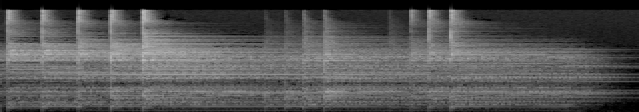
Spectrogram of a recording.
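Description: Hammered bronze cymbal played with the butt end of a Flix brush's handle: a run of light, quick taps, then a few more in the middle, over a steady ringing wash that fades out near the end.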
